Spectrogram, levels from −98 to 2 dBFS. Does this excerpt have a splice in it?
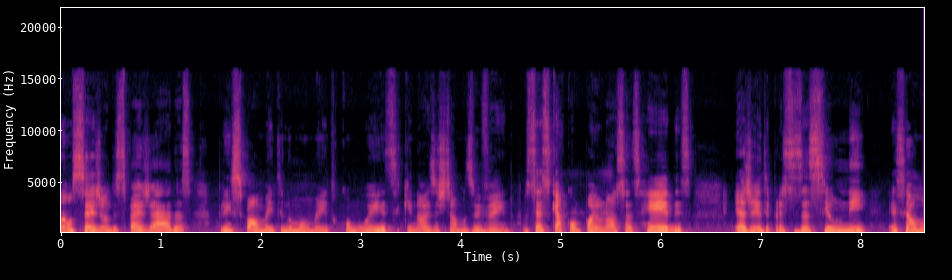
yes; 2 cuts; at 4.6 s, 6.6 s

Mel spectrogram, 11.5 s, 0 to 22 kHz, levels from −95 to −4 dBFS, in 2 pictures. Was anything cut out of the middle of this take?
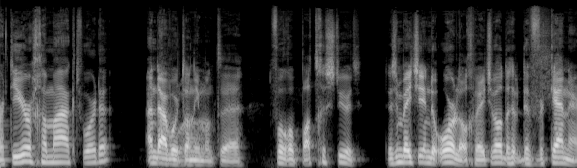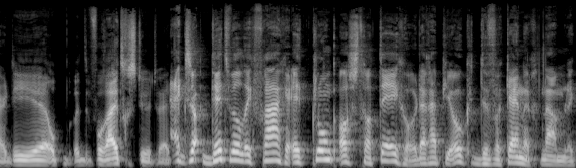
no; 0 cuts

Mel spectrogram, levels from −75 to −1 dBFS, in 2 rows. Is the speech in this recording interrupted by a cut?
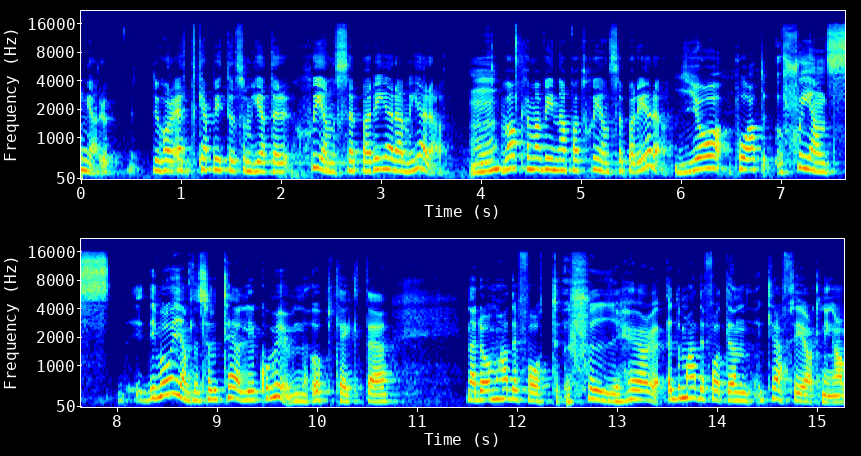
no; 0 cuts

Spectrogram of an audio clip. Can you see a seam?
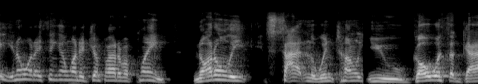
yes; 2 cuts; at 1.9 s, 3.6 s

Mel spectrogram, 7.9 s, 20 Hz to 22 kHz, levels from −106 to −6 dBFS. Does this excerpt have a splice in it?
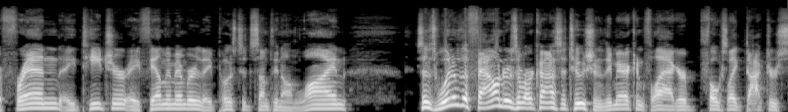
yes; 1 cut; at 4.1 s

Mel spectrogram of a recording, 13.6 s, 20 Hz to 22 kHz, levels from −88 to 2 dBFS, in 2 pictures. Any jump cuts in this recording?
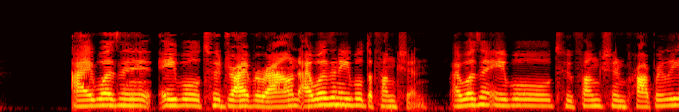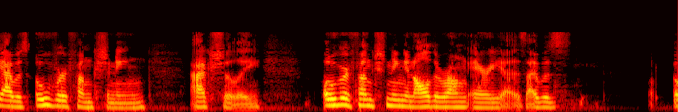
no; 0 cuts

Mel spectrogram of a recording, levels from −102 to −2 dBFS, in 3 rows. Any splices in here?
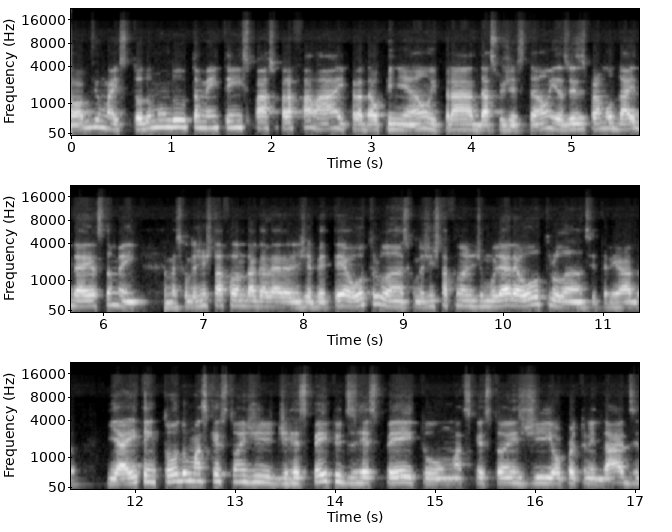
yes; 1 cut; at 6.6 s

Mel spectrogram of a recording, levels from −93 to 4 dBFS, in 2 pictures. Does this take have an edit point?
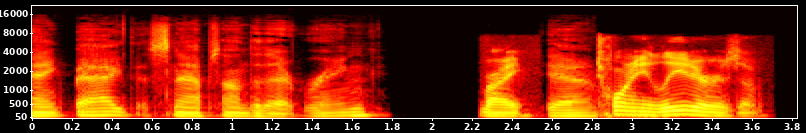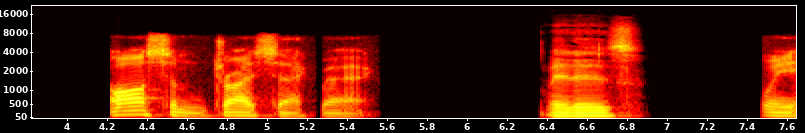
yes; 1 cut; at 2.5 s

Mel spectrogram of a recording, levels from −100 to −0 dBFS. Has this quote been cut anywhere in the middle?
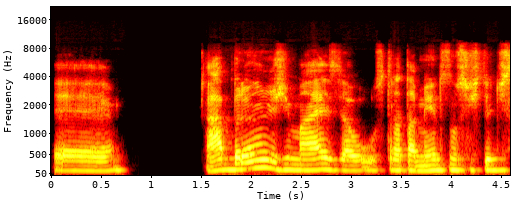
no; 0 cuts

